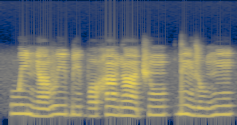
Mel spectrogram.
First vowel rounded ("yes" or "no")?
no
